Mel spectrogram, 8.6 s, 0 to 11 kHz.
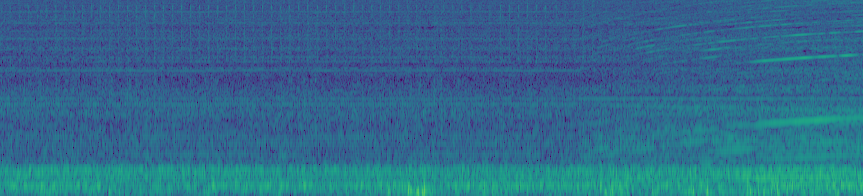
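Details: JetCat P100RX turbine, first start of the day: hiss and rumble, then a whine rising as it spools. On the acceleration ramp, chamber temperature falls from 130 degrees to zero and the start aborts with "low temp", leaving the turbine kerosene-soaked. Changing the accel2 parameter sometimes helps; an ECU update is planned.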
